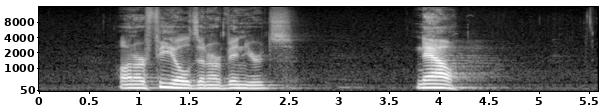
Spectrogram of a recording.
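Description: A middle-aged man speaks slowly and earnestly into a microphone.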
